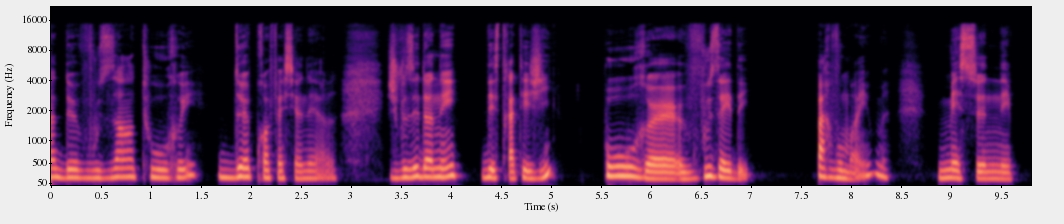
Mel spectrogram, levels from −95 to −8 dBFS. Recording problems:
abrupt cut into speech; at the start

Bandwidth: 14.5 kHz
